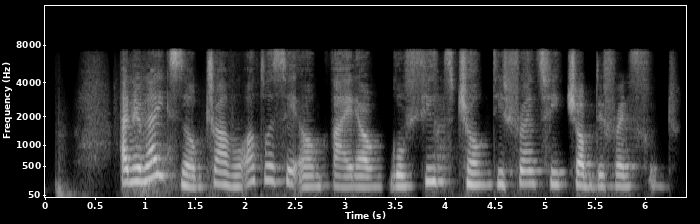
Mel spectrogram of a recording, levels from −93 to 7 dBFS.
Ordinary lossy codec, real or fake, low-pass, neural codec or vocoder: none; fake; 7.2 kHz; codec, 16 kHz, 0.5 kbps, X-Codec, HuBERT features, trained on balanced general audio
